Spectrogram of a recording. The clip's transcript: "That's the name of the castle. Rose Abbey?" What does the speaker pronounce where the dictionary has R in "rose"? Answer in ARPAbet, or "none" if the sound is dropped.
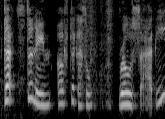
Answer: R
